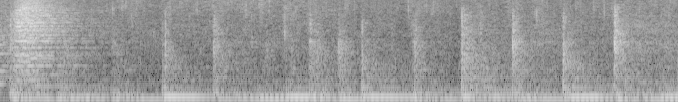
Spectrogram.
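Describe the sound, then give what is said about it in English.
Drums played by the Tikis in Walt Disney's Enchanted Tiki Room beat in a steady, rhythmic pattern of sharp hits, repeating about every quarter second over sustained low musical tones, loud and continuous with no talking. “Tinkies, play the drums.”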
